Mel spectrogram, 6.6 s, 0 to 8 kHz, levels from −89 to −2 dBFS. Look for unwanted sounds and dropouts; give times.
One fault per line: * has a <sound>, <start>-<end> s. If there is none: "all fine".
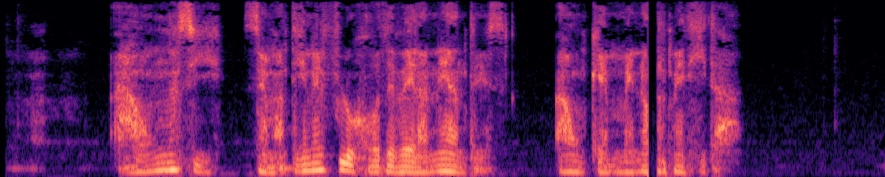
* has a dropout, 4.9-4.9 s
